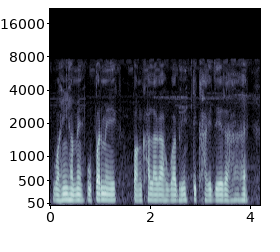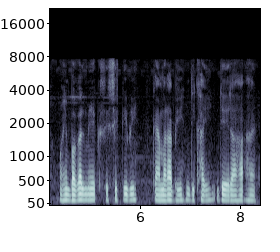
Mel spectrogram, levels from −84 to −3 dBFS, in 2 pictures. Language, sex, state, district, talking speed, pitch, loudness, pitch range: Hindi, male, Maharashtra, Dhule, 170 wpm, 110 Hz, -21 LUFS, 110-115 Hz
